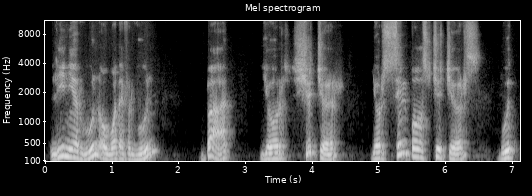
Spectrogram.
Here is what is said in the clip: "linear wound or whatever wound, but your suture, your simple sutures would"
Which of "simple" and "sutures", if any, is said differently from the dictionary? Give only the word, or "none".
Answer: sutures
